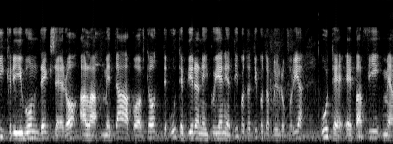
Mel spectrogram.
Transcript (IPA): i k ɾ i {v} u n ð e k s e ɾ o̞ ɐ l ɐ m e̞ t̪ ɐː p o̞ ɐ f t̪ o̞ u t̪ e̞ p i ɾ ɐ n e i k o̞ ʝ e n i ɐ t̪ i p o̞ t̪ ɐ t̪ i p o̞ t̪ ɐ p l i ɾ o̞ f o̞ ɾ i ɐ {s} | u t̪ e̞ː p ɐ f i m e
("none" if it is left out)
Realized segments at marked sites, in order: v, none

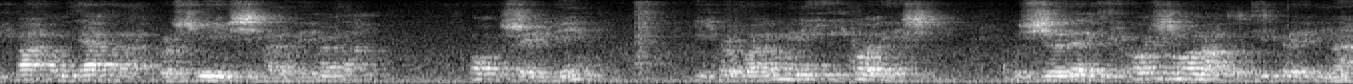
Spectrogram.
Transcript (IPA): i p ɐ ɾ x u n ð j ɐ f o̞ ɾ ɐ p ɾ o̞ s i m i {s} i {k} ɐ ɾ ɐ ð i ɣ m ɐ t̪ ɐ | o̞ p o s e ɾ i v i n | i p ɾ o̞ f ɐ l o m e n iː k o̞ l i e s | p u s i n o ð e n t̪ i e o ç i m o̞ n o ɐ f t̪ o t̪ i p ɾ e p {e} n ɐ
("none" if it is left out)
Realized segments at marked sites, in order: s, p, i

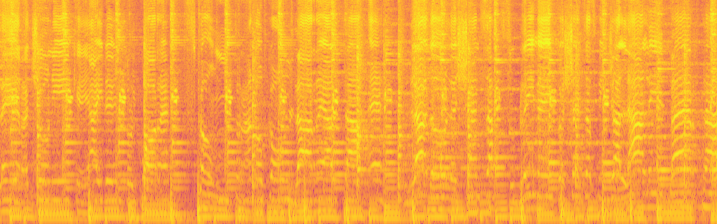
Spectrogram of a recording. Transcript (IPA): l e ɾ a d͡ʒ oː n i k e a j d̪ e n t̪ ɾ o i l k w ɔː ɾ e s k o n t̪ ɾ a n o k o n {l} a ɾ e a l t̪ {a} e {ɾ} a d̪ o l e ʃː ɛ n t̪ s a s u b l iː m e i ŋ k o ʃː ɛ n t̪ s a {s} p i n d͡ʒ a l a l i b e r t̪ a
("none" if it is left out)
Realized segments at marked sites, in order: l, a, l, s

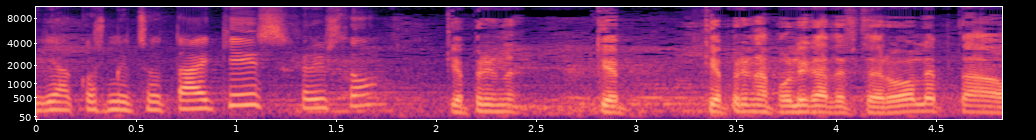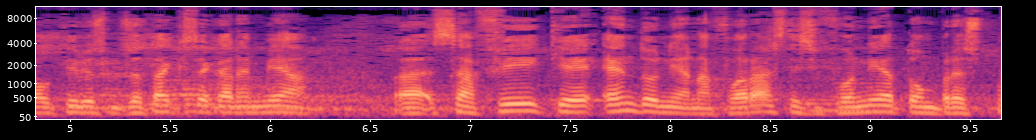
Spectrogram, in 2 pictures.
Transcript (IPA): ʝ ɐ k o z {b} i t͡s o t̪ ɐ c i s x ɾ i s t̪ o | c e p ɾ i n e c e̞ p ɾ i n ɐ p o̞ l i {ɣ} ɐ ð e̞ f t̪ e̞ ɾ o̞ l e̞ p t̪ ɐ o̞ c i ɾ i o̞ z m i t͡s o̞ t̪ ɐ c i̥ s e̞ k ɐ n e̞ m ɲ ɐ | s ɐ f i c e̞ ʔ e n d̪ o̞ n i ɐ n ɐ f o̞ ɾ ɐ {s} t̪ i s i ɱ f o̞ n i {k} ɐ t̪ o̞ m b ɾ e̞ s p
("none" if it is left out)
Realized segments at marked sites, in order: m, ɣ, s, none

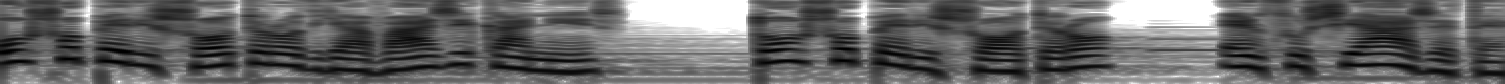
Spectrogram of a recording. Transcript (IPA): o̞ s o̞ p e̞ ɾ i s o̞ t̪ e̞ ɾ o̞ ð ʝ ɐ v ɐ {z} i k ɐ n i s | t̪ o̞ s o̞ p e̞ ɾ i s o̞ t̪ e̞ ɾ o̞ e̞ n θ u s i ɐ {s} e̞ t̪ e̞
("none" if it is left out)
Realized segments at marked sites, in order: z, z

